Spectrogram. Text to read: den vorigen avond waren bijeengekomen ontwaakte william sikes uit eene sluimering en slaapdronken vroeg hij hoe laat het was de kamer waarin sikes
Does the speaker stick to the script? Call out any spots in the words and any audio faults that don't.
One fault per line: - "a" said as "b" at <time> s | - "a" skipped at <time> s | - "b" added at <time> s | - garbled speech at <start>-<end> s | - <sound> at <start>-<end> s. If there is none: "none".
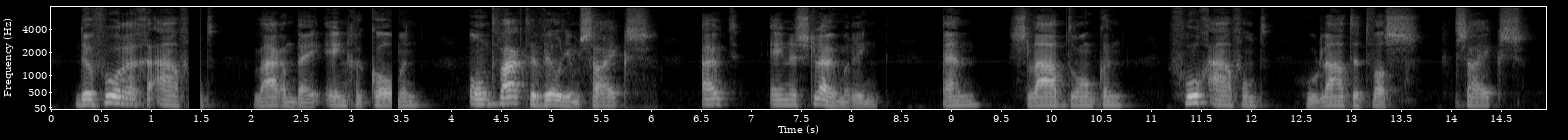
- dropout at 1.4-1.5 s
- dropout at 3.4-3.5 s
- "hij" said as "avond" at 11.6 s
- "de kamer waarin" skipped at 13.7 s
